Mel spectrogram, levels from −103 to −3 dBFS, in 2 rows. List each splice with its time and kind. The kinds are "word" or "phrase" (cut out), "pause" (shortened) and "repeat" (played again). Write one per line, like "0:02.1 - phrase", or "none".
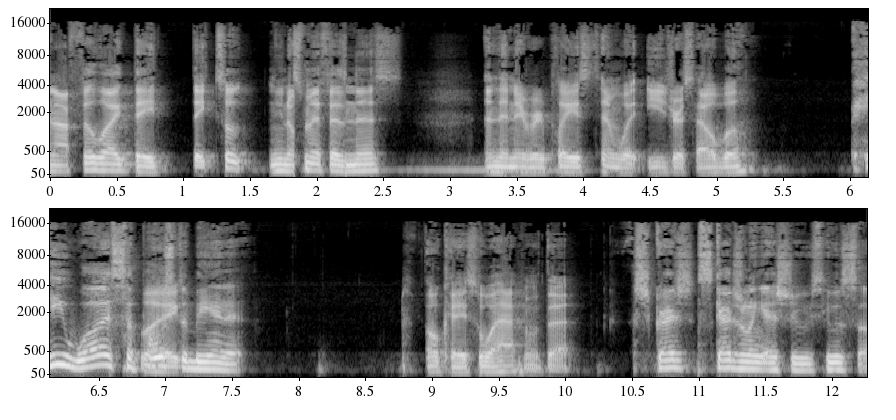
0:01.8 - word
0:02.2 - word
0:11.0 - word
